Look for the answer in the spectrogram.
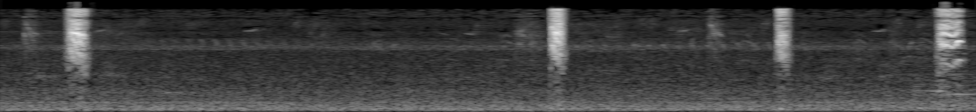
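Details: Female double-collared seedeater calls, played to excite males so they keep singing: four short, sharp, high chips spaced irregularly over several seconds against a quiet, low hum.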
